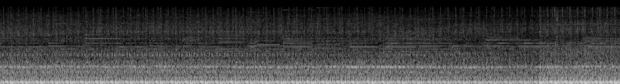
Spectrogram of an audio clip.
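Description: Fuel-injected air-cooled flat-four of a Mexican VW Beetle idling steadily, with a burbling exhaust from its stock muffler fitted with a muffler cutter. It gets slightly louder near the end.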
